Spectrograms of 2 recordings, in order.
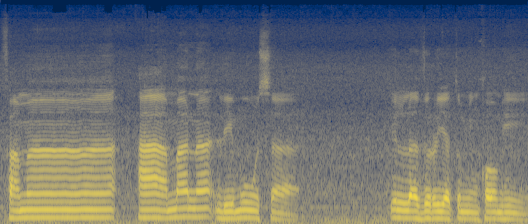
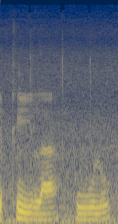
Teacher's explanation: Ketika tidak bertemu dengan hamzah, dia pelan aja, maksudnya sedikit aja matnya ya, seperti tadi qila, qulu. Jadi ketika bertemu dengan hamzah, matnya itu nambah.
